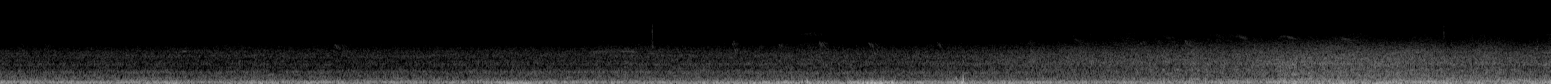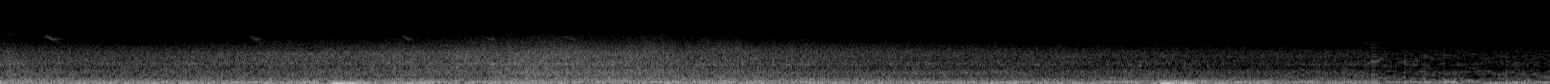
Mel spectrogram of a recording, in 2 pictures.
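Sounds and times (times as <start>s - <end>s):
low rumble: 24.3s - 31.0s.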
